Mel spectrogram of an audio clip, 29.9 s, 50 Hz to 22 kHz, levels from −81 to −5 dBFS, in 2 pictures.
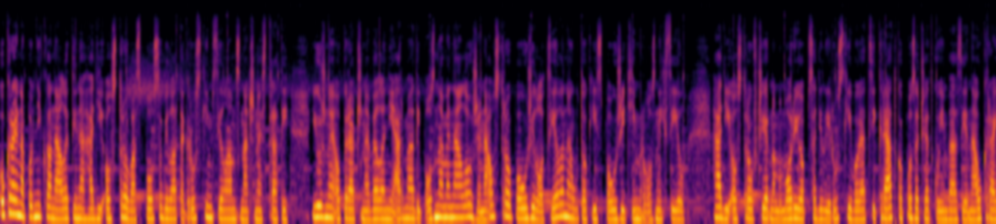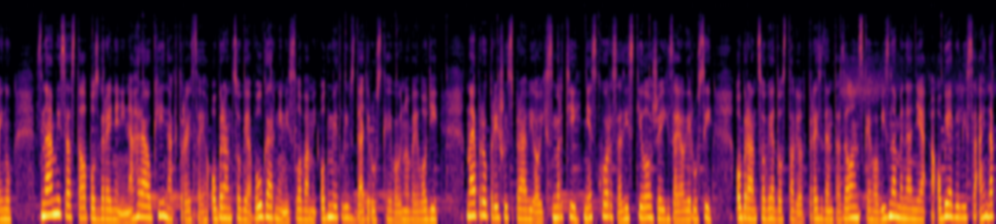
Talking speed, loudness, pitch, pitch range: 170 wpm, -21 LUFS, 170 Hz, 160-185 Hz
